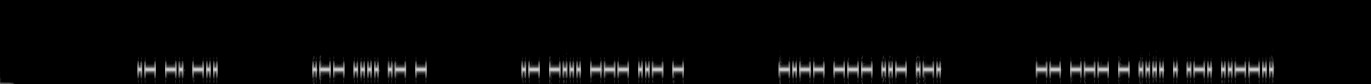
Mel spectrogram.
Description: Morse code, heard as a keyed tone, about 36 wpm, 700 Hz. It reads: AND WHAT ABOUT YOUR MOTHER?
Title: 4x Word-Spacing - Sentences from Top 200 Words - 35wpm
